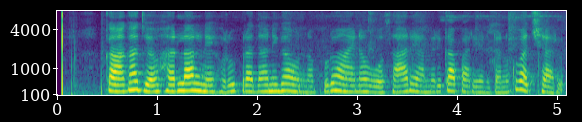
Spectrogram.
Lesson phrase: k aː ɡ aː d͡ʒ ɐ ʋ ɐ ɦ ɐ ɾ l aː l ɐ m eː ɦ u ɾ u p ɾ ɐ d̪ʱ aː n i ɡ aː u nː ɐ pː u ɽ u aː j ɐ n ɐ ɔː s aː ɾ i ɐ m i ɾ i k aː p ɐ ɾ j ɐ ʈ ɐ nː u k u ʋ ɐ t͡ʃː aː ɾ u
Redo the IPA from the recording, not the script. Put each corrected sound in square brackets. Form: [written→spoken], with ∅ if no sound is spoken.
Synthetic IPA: k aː ɡ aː d͡ʒ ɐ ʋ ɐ ɦ ɐ ɾ l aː l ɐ [m→n] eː ɦ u ɾ u p ɾ ɐ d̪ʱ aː n i ɡ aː u nː ɐ pː u ɽ u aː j ɐ n ɐ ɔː s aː ɾ i ɐ m [i→e] ɾ i k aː p ɐ ɾ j ɐ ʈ ɐ [nː→n] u k u ʋ ɐ t͡ʃː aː ɾ u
